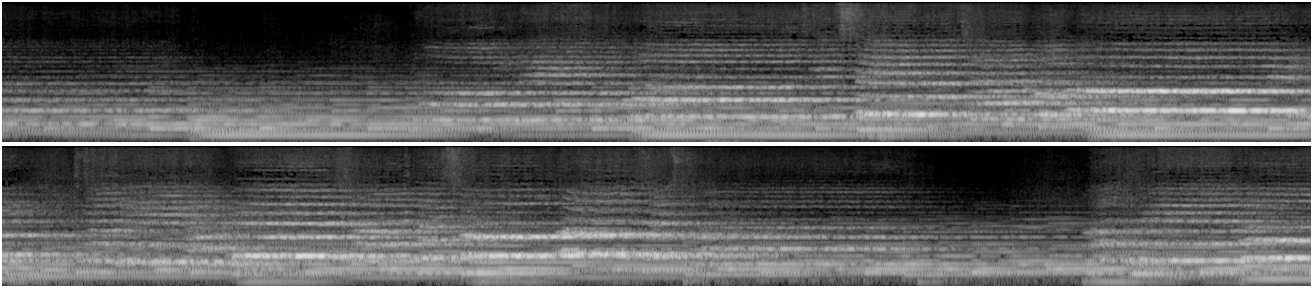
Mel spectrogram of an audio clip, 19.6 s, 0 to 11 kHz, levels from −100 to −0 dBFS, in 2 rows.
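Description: No dropouts, clipping, distortion, level jumps or timing faults can be heard anywhere in the audio.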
